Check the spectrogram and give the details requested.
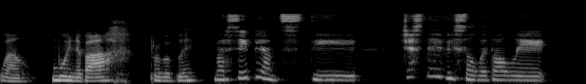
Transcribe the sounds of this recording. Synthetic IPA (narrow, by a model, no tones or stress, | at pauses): wɛlˠ | mʊɨnəbaːχpʰrɔbablˠimarsebjɔntd̥i̥ | d͡ʒəstnejvɪsɔlˠwɛðɔlˠi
